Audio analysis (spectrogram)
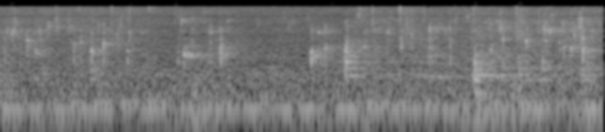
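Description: Chicken pieces sizzling in a pan over a medium flame, a steady soft crackle with scattered faint pops and spatters, fairly quiet and with no voices.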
